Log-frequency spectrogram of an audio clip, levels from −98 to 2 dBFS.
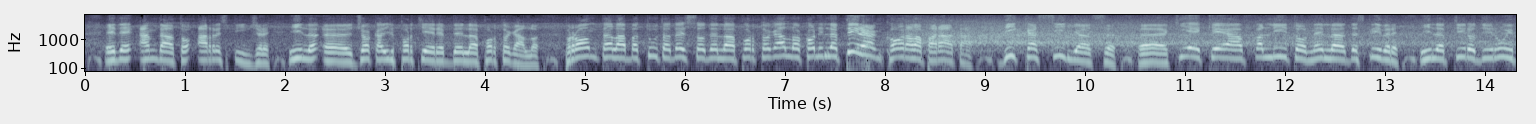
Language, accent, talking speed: Italian, native, 165 wpm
